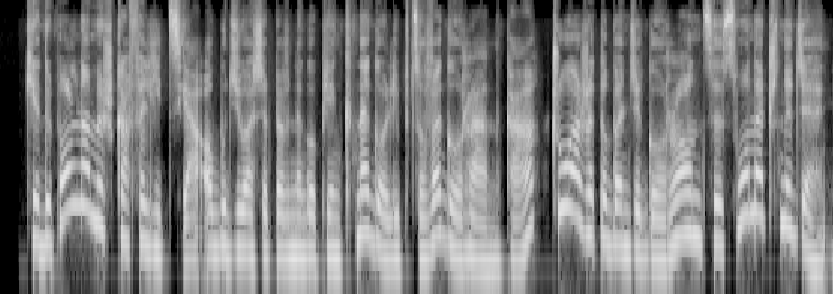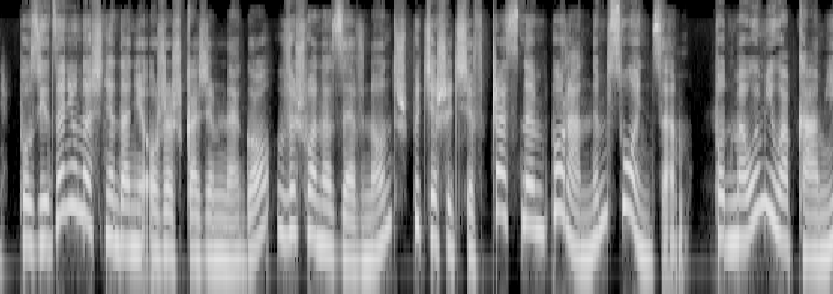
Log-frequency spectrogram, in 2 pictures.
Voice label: female polish voice over character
